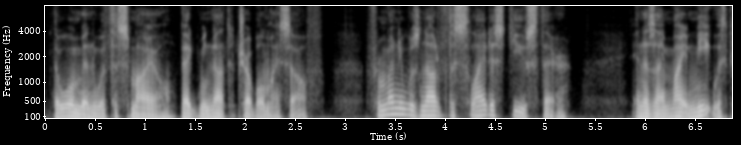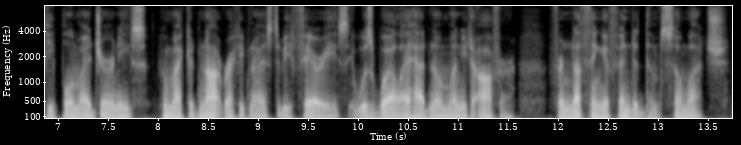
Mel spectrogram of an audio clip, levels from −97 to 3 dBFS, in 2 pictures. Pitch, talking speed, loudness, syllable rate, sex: 90 Hz, 230 wpm, -21 LUFS, 6.1 syllables/s, male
